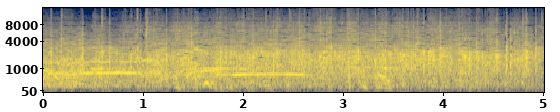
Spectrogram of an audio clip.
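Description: studio audience applauding

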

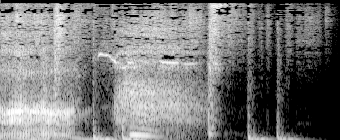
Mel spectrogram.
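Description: two people snoring

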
